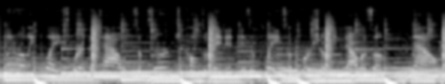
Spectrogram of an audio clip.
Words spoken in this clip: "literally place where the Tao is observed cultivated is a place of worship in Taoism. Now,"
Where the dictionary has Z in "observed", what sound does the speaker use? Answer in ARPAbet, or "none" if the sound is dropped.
Z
